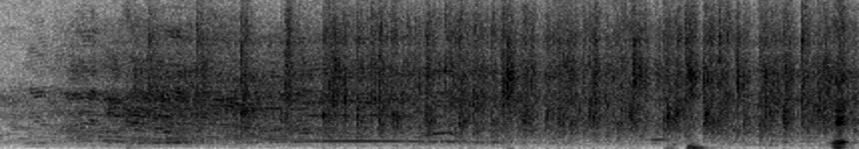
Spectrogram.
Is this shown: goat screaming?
no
